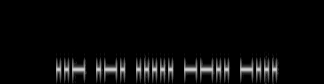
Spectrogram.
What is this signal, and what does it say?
Morse code, heard as a keyed tone, about 29 wpm, 700 Hz. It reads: UR5ZB
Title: DXCC-100 Call Signs - 5 Characters - 30wpm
